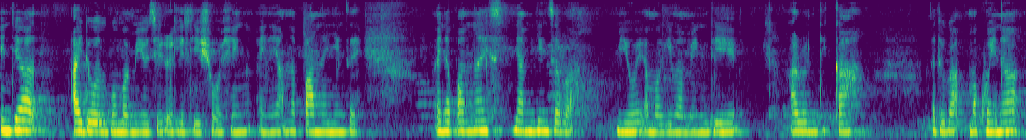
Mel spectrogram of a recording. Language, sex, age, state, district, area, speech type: Manipuri, female, 30-45, Manipur, Kakching, rural, spontaneous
